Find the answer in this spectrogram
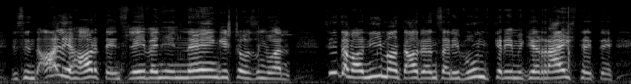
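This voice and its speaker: At a moderate pace and with big swings in loudness, the voice comes in a Bavarian accent. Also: woman, high pitch for a woman, ordinary pitch variation, dry sound with no echo. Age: 30s. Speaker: cabaret comedian. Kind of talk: stage cabaret performance. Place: open country. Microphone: camera far.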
